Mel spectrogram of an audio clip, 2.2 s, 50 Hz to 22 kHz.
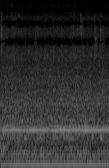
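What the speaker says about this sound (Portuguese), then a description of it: "Está aqui em recirculação para aquecimento." A pump recirculates 12 litres of mash water being heated toward 70 degrees for a homebrewed grape braggot, giving a steady bubbling, churning liquid hum with a constant electrical tone.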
